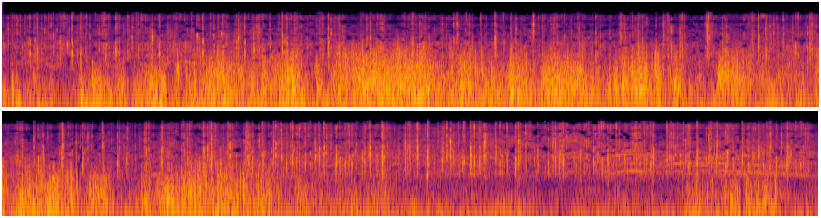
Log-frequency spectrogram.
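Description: Clapping from a group of people, with voices and wind buffeting the microphone. It is loudest in the first half and eases off after about eight seconds.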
